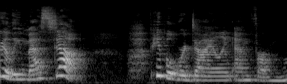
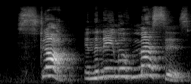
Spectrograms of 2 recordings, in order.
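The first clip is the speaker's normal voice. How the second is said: loud, high shouted line; 8 semitones higher, 5 dB louder than usual. Leaping from a police car and showing his badge, a man shouts. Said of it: "Bob shouted".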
